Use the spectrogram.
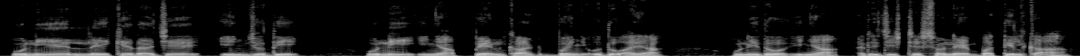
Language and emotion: Santali, fearful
